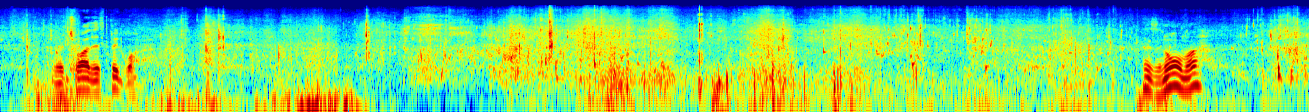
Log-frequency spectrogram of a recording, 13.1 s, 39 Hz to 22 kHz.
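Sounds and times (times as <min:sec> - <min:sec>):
seawater sloshing and splashing: 0:03.2 - 0:13.0.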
